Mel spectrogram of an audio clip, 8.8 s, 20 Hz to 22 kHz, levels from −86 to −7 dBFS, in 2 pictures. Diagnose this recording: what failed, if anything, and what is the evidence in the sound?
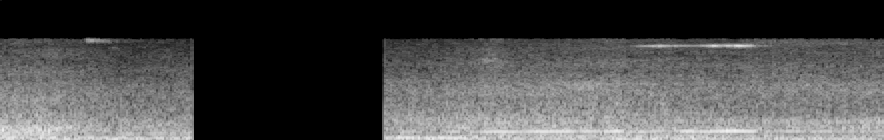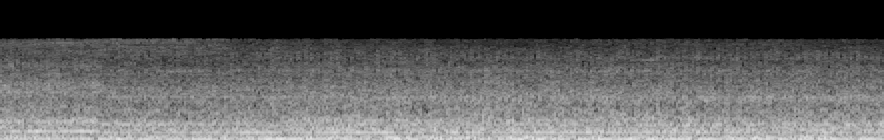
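Dolby Digital compression, throughout the clip. Nothing above 7 kHz, so the audio is dull, and the tonal parts carry a rough, fluttering noise. This is a codec-stage fault. The cause is likely an AC-3 family encoder starved of bits, which fits a rate around 32 kbps. The encoder narrowed the band and left many frequency lines with no mantissa bits. The decoder then filled those empty lines with dither noise, producing the flutter.

Playback stall, from 0.96 to 1.92 s. The audio cuts out mid-flow into silence for just under a second, about 963 ms, and then resumes. This points to the driver, buffer or playback stage rather than the recording itself. The most likely cause is that the player's buffer ran dry or its output thread was blocked. Nothing reached the converter until the player recovered and picked up again.

Catch-up at higher speed, from 1.92 to 4.92 s. Immediately after the gap, the audio runs fast at 1.15 times normal speed for three seconds. 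Pitch rises by roughly two semitones along with it, then both settle back to normal. This is playback-stage behaviour. The player resampled its backlog to recover some of the time lost in the stall, and because resampling changes speed and pitch together, the whole stretch sounds faster and higher.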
